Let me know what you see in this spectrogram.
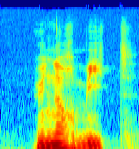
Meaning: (noun) 1. orbit (path of one object around another) 2. eye socket; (verb) inflection of orbiter: 1. first/third-person singular present indicative/subjunctive 2. second-person singular imperative
- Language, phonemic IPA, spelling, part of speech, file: French, /ɔʁ.bit/, orbite, noun / verb, Fr-orbite.ogg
